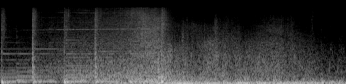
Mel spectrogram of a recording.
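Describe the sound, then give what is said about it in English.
A loud crash-like explosion of a UFO crashing in a backyard, taking out azaleas and destroying a bird bath: a sharp burst followed by a sustained, roaring rumble of debris and noise that stays dense and loud for several seconds, with no voices. “A UFO has crashed in my backyard, has taken out my azaleas, and destroyed my bird bath.”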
